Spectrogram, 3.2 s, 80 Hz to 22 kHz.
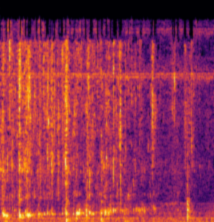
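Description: Vinegar marinade with 9% vinegar is poured into a half-litre jar for hot peppers in honey marinade, a soft continuous liquid trickle with small splashy drips, close and fairly quiet, with no talking.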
